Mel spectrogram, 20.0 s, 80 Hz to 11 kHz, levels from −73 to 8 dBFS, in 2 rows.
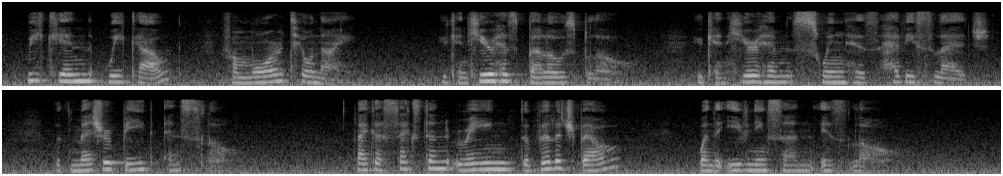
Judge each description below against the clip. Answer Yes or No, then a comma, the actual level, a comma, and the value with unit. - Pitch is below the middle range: No, high, 190 Hz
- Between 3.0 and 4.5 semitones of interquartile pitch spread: Yes, average, 3.6 semitones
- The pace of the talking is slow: Yes, slow, 120 wpm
